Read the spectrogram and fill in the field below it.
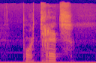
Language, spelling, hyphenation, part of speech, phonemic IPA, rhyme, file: Dutch, portret, por‧tret, noun, /pɔrˈtrɛt/, -ɛt, Nl-portret.ogg
- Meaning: portrait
